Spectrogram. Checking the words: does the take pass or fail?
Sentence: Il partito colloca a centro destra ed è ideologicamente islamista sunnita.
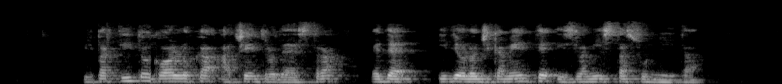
pass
